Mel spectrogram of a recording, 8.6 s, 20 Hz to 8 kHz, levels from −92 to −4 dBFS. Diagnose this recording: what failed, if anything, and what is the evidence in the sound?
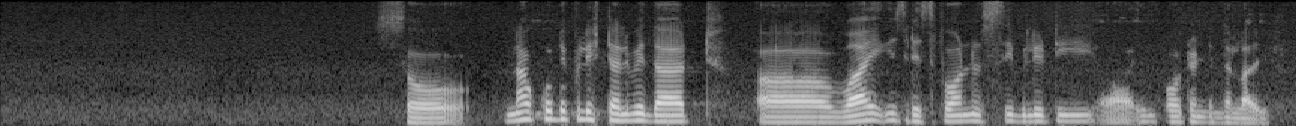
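A video or display buzz runs through the whole clip at the 60 Hz field rate, sitting about 30 dB below the speech. This is an analogue wiring fault: a screen or video cable is coupling its field-rate energy into the audio path before conversion.

The other side's voice leaking through shows up as faint scraps at 0.94 to 0.99 s and again from 8.61 s to the end, roughly 35 to 40 dB under the talker. At the call-processing stage, the echo canceller likely left some loudspeaker pickup in the microphone signal.

Speech suppressed in double talk appears between 7.33 and 7.91 s. The talker's level dips by about 5 dB in pieces totalling around 0.4 s. The likely cause is the echo canceller turning down the microphone path while far-end audio was playing at the same moment.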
